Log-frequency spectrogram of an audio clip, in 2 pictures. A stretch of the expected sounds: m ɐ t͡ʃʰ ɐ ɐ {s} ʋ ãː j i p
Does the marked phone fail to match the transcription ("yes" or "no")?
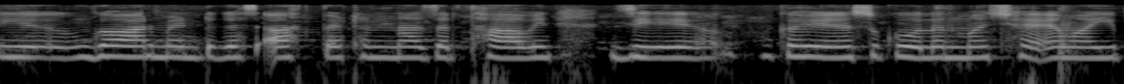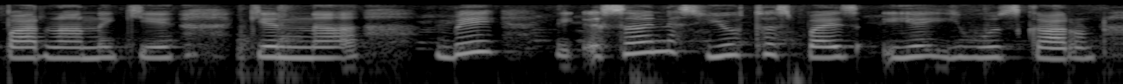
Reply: yes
